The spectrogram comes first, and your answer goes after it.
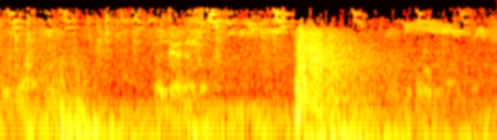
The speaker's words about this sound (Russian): Российская артиллерия дает так называемую ответку.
